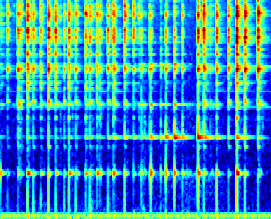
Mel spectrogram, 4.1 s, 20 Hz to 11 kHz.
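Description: Fingertips tap the outside of an empty stainless steel tumbler held above a microphone, producing a rapid run of short, bright metallic clinks with a ringing tone around 600 Hz. A steady low hum runs underneath throughout.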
